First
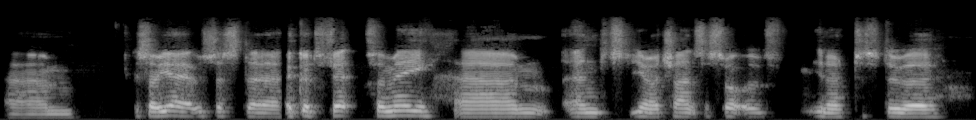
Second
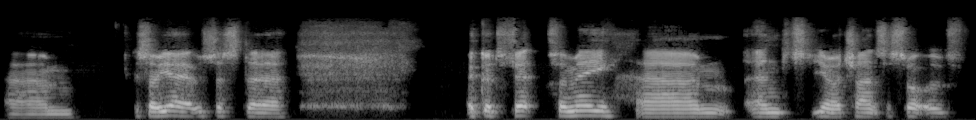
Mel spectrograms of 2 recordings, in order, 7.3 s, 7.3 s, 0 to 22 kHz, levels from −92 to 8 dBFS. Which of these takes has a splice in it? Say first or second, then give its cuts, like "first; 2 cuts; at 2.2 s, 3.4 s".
first; 1 cut; at 2.1 s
